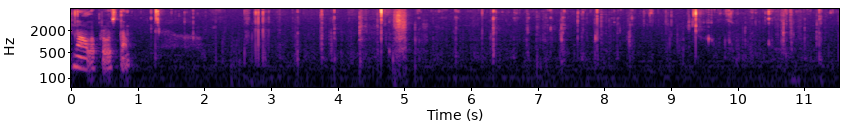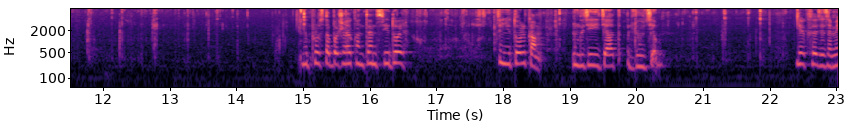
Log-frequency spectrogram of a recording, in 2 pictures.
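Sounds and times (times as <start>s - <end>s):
person chewing food: 1.2s - 15.0s, 16.5s - 18.0s, 18.6s - 19.0s, 20.5s - 22.4s
mouth clicks and small crunches: 1.2s - 15.2s, 16.5s - 19.1s, 19.7s - 22.4s.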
